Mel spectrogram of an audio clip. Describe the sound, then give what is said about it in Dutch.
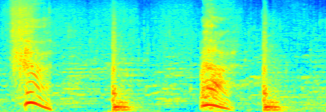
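Four sharp, thunking chops in a halting rhythm, each with a voiced, grunt-like tone, suggesting a voice imitating Maurice's axe hacking brooms in two in a told story, fairly loud. “Maurice pakte de bijl en hakte de bezems weer door midden.”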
